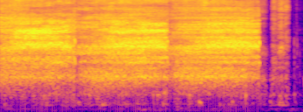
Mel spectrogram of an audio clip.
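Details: Very young, noisy cockatiel chicks in the nest, offspring of pearl parents, give three harsh, hissing rasps, each close to a second long and run nearly together, before the nest falls quiet.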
